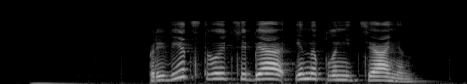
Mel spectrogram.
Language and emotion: Russian, positive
